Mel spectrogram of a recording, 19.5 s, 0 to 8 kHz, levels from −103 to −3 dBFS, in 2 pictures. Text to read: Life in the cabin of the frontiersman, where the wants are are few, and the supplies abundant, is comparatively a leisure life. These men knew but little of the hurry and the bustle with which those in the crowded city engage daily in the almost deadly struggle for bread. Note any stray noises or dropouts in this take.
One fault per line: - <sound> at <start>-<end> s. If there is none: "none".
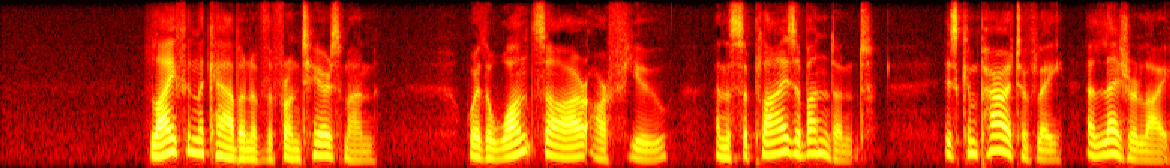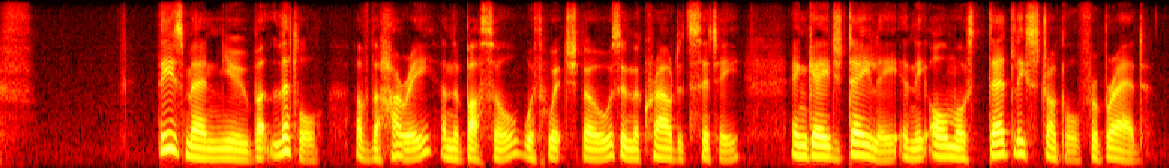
none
